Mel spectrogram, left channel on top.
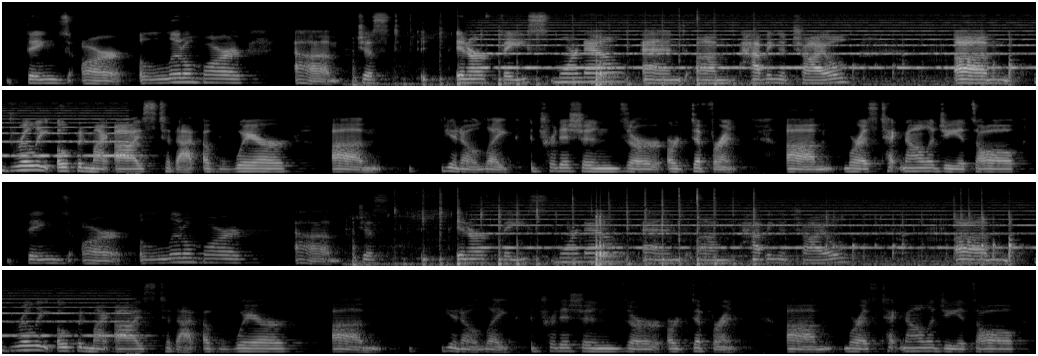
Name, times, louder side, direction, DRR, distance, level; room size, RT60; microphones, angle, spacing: voice 1, 0.3-2.7 2.9-3.9 4.5-9.0 9.5-13.2 13.6-14.1 14.7-20.6, left 7 dB, 60° left, 0.4 m, -33 dB
sound 1, 3.4-10.1, right 3 dB, 15° right, 0.4 m, -40 dB
sound 2, 4.6-11.6, left 6 dB, 45° left, 1.8 m, -33 dB
15.0 x 8.2 x 6.9 m
head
